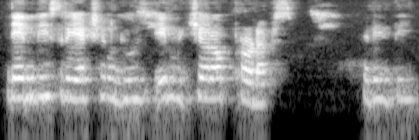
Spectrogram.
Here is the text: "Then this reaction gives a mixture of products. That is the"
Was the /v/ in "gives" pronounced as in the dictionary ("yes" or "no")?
no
